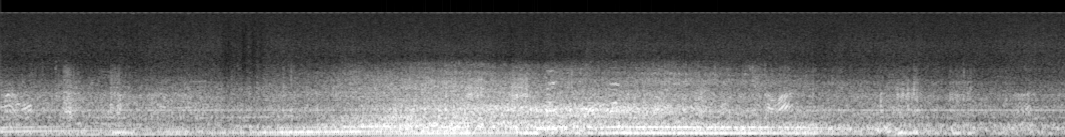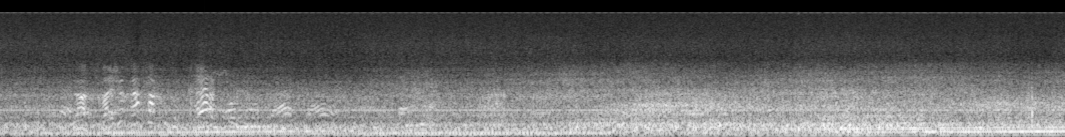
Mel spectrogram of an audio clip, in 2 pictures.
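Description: A vehicle engine running, louder for a few seconds near the middle, with faint voices of people in the background.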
